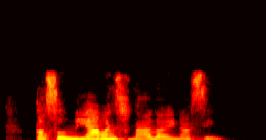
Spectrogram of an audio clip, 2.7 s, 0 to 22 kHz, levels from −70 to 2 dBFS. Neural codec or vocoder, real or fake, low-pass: codec, 44.1 kHz, 1.7 kbps, Pupu-Codec; fake; 10.8 kHz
